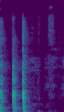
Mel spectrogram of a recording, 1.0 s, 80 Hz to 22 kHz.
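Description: Two taps on a sheet of heavy 300 lb (600 gsm) watercolor paper, each a short, dull thud with a low-mid body that dies away quickly. The heavier paper gives a deeper, heavier tapping sound than 140 lb paper.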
